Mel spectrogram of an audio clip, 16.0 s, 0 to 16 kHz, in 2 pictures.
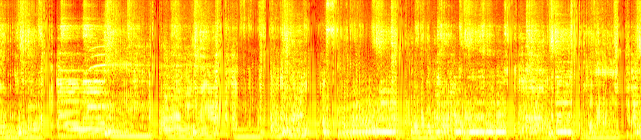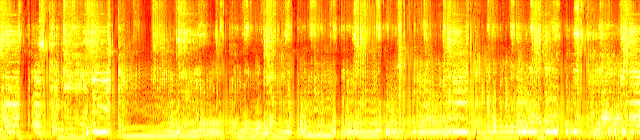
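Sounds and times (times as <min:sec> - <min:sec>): bass guitar low notes: 0:00.0 - 0:16.0
drums keeping steady beat: 0:00.0 - 0:16.0
keyboards: 0:00.0 - 0:16.0.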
